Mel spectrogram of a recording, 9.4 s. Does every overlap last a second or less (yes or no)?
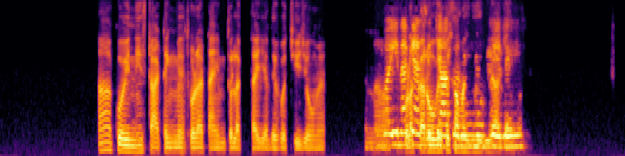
no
